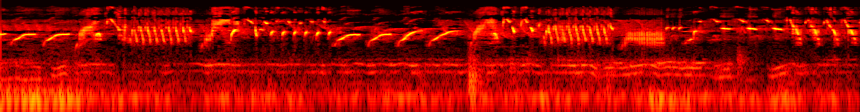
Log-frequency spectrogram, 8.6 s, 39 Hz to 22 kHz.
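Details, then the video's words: Singing canary in cengkok style: chains of rising whistles alternate with dense buzzy trills and sharp chirps, varied and continuous throughout. "Cengkok Kenari Paling Mewah 2022"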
